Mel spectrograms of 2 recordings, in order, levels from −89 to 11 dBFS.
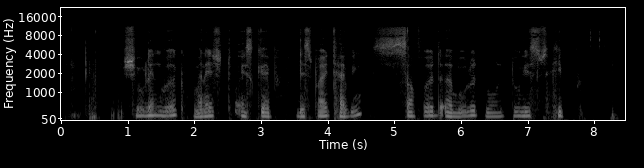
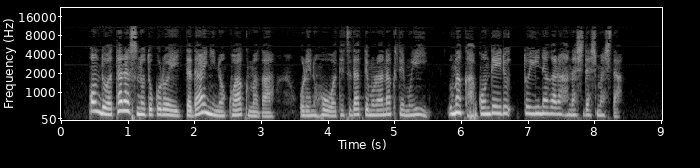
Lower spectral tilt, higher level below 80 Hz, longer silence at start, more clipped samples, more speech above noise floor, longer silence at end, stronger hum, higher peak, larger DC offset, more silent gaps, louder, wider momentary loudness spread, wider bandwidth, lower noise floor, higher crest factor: second, -4 dB/octave vs -7 dB/octave; second, -78 dBFS vs -46 dBFS; second, 0.15 s vs 0.4 s; neither; second, 25 dB vs 59 dB; second, 0.15 s vs 0.65 s; neither; second, -28 dBFS vs 0 dBFS; neither; neither; second, -47 LUFS vs -15 LUFS; first, 17 LU vs 12 LU; about the same, 11.5 kHz vs 11.5 kHz; about the same, -72 dBFS vs -72 dBFS; first, 20 dB vs 14 dB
